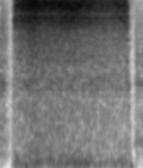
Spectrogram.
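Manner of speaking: long unvoiced hiss of the letter s; hissing s sound. Shown as a demonstration. Teacher demonstrating the voiceless fricative to students, a long hiss. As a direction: hold a hissing sss to show the voiceless fricative. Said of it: "esse som".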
